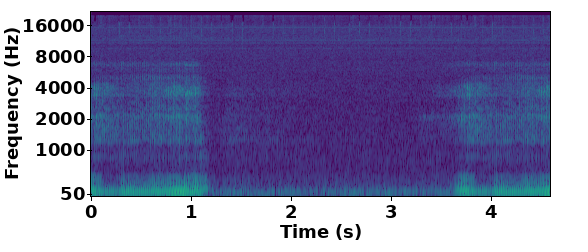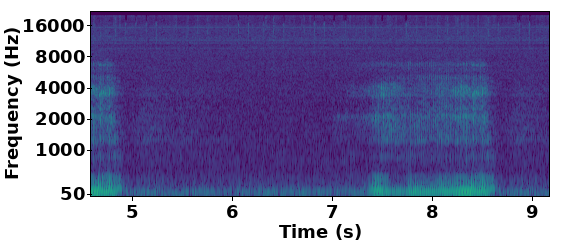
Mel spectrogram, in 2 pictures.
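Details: Deep, rattling snores about 17 a minute, each on the in-breath, with quiet gaps between: typical snoring during sleep.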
